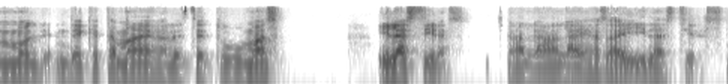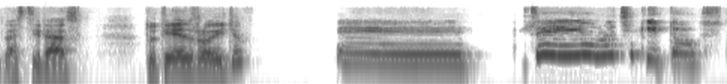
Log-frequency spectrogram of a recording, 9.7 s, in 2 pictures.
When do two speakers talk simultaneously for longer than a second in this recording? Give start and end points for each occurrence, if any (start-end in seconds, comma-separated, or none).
none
